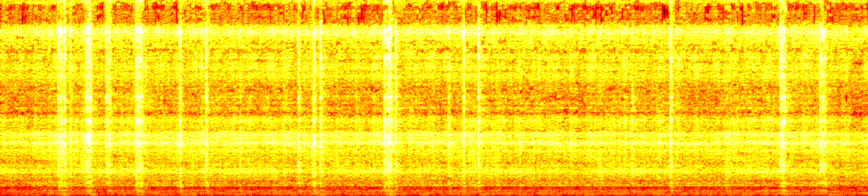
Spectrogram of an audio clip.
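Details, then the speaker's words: Dolphin Nautilus Plus pool cleaner power-up self-test after impeller motor re-solder: light, fast whirring with scattered gear-train ticks as the wheel drive motor runs forward then backward. Normal drive motor self-test. "So now when I turn it on, it's going to run a self-test, and you'll be able to see what the voltage is here for your impeller motor, and it'll show the different voltages. So that's the wheel motor doing its thing."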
